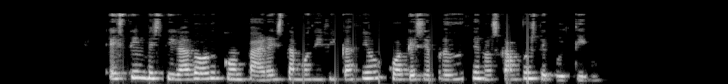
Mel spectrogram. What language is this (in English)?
Galician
